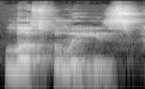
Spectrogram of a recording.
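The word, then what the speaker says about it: Los Feliz: Feliz or lost believes how do you say yeah see little E's there you go love's Belize because it's named Spanish and yes it speaks Spanish so these areas of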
